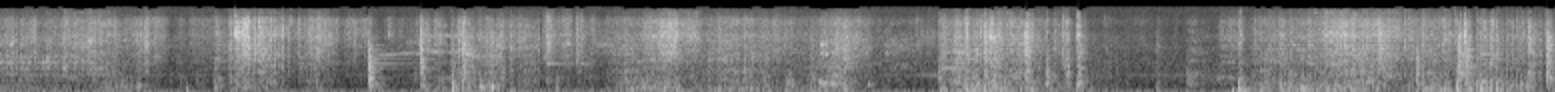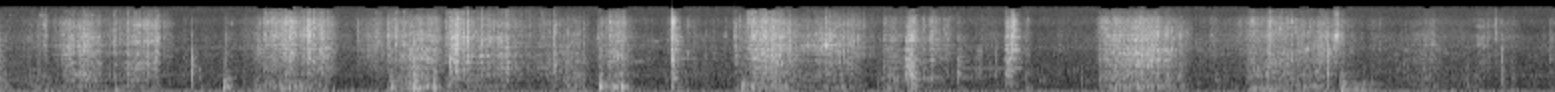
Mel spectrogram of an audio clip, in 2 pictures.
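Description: Shovels scrape and dig into soil.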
